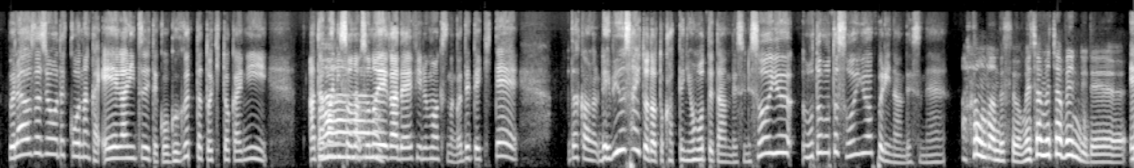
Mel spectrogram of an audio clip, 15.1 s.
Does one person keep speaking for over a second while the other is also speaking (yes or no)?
no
